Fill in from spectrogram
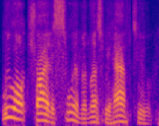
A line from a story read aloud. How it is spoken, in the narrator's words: he said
